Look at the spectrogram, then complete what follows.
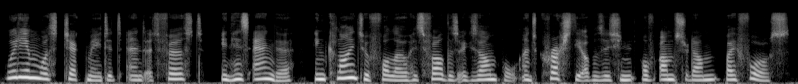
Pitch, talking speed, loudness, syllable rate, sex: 220 Hz, 175 wpm, -17 LUFS, 5.4 syllables/s, female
